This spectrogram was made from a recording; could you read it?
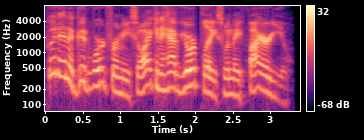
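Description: A woman's voice: mid-range voice, very animated, fairly quick, no room sound, clean studio sound. A woman voicing a cheeky, enthusiastic young man who teases his boss in a lilting way, in an audiobook. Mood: teasing. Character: chubby boyish young male tech worker, cheeky.

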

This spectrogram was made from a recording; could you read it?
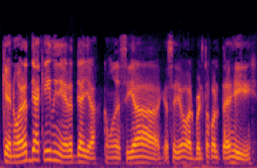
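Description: A man's voice: medium pitch, a little fast, fairly bright tone, dry recording, highs cut off. A man with a Puerto Rican accent chatting casually as a podcaster, frank, slangy and self-deprecating, over an online call. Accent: Puerto Rican Spanish. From Puerto Rico. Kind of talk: casual chat, joking and frank.

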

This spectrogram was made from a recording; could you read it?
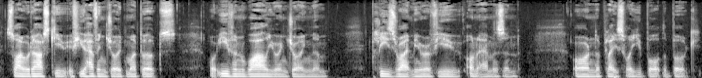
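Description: A man narrates from a script with solemn, measured care, as an author hosting his podcast. His voice is low and fairly even in pitch. The sound is close and dry. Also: creaky, breathy edge, no echo. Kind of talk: scripted dramatic gothic narration and podcast sign-off.

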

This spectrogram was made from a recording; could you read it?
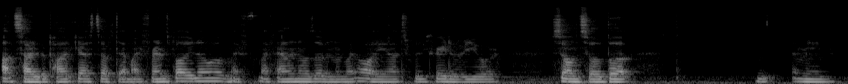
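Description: A young man hosting his own podcast, his voice raspy today, talking casually with many fillers and restarts, recorded in a big room. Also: medium pitch, monotone, brisk, warm tone, slight background noise. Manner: rambling, filler-heavy, self-correcting. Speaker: podcast host. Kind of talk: casual solo podcast talk. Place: large echoey room. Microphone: podcast mic.

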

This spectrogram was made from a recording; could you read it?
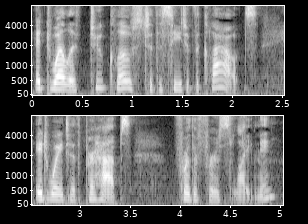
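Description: A woman reading the part of a calm male prophet in an audiobook, measured and solemn. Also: medium pitch, no room sound. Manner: measured, solemn archaic speech.

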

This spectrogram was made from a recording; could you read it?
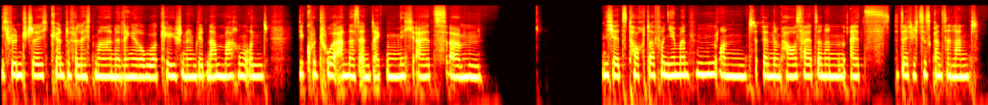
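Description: A woman's voice: medium pitch, completely flat delivery, normal speed, darkish tone, dry recording, clean studio sound. A young woman from Germany chatting casually as a podcast host. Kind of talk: casual interview chat.

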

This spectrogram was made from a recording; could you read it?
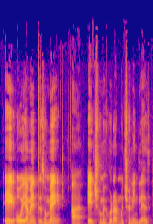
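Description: A woman's voice: lowish voice, fairly even intonation, a little fast, gravelly. A young adult woman, a podcast guest in casual conversation, earnestly explaining things step by step, recorded in an apartment. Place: apartment living room.

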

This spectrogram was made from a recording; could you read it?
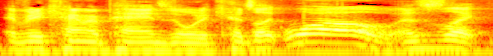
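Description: Young kiwi dude rambling on a podcast, swears a lot, keeps laughing, normal pitch. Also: male voice, sing-song, rapid-fire, faint music behind. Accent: New Zealand. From New Zealand. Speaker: podcast co-host. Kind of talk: casual chat.

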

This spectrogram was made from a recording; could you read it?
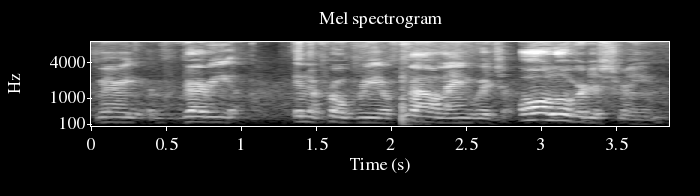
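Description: A man's voice: medium pitch, moderate pace, a little hiss or hum, low-quality recording. A man co-hosting a casual chat, adding wry, profane remarks. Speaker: podcast co-host.

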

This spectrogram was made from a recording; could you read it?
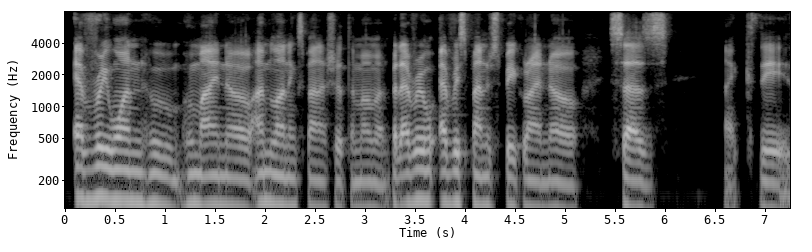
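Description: Relaxed Australian man, low smooth voice. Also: no room sound, clean studio sound. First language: Serbian. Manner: chatty, lots of "like" fillers. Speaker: podcast guest. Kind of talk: casual conversation.

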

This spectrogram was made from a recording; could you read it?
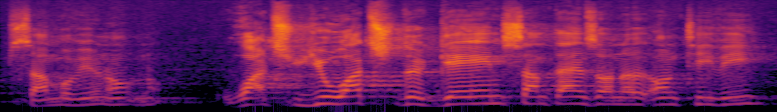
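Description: A man from Romania, preaching a fervent sermon in a church that builds to shouts on key phrases. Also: high-pitched, fairly even intonation, normal speed, gravelly, big-room sound. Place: church hall.

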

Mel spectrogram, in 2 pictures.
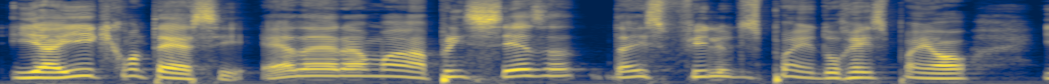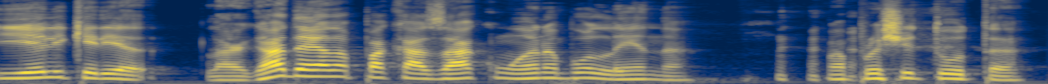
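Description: A man chats through history in a smooth, slightly higher voice. He rambles, breaks off mid-word and answers his own rhetorical questions. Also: animated, moderate pace, a bit bright. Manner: rambling, restarts often, asks himself rhetorical questions. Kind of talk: casual history chat.

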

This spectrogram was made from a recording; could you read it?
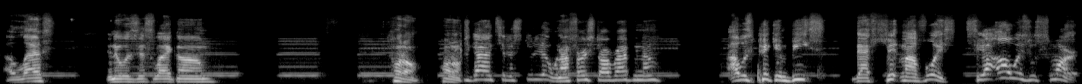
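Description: A raspy young man telling his story in loose, slang-heavy casual talk as a rapper guest. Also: sits high, expressive, normal speed, pauses often, bright, forceful tone, soft background music, poor audio.

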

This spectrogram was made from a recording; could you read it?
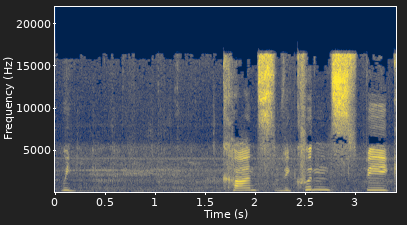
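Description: A woman's voice: sits high, extremely slow, a bit bright, slight background noise. A Turkish German woman raised in Germany, speaking English as a second language, answering interview questions hesitantly and searching for words. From Turkish German, grew up in Germany. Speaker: interviewed artist. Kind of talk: casual interview conversation.

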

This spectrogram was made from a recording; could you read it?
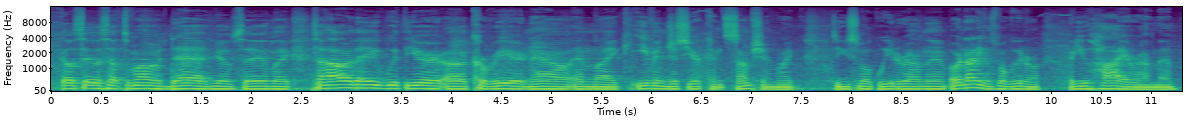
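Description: A man with a fairly low voice co-hosts a casual podcast interview. He talks in loose, slangy banter and laughs often. A faint noise floor sits under the recording. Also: normal speed, hardly any pauses, dark tone. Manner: laid-back slangy banter with frequent laughs. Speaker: podcast co-host.

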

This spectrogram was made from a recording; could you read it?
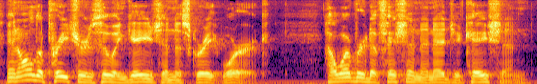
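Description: A man reading church history aloud as an audiobook narrator, in a measured, formal manner. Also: on the low side, sing-song, mellow. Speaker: audiobook reader.

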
